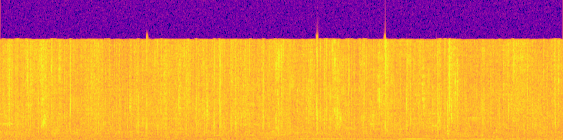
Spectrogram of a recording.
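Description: Steady rain falling on the street, with scattered drop ticks, over a low, steady hum of city traffic.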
